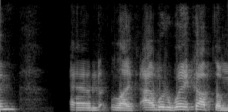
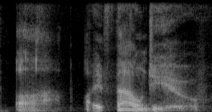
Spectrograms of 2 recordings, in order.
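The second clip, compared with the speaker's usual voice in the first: put-on deep, dark, furious whisper, very slow, drawn out; 8 semitones lower, 5 dB quieter than usual. Retelling how a man-cat creature found and pinned them: imitating a deep, angry voice. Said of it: "in a very deep, angry voice".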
